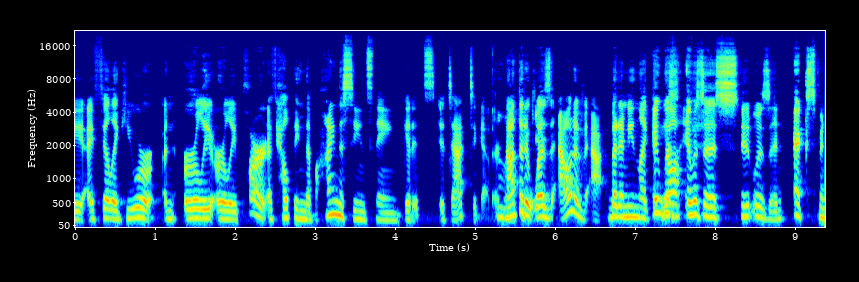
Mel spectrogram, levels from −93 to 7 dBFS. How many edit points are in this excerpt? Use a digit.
0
